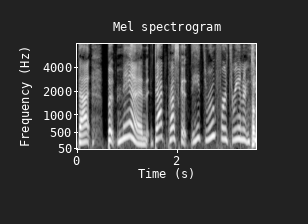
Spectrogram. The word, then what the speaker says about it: Prescott: Prescott.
